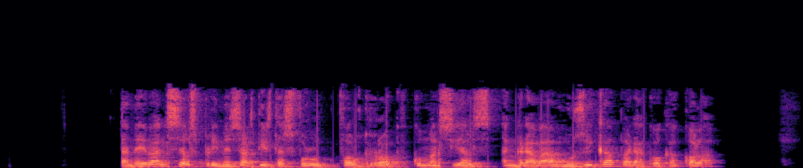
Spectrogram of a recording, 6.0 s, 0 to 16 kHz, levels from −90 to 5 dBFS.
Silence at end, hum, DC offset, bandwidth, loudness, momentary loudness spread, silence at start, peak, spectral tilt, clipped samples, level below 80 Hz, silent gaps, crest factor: 0.65 s; none; under 0.1%; 8.2 kHz; -18 LUFS; 4 LU; 0.9 s; -2 dBFS; -5 dB/octave; under 0.1%; -46 dBFS; none; 16 dB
